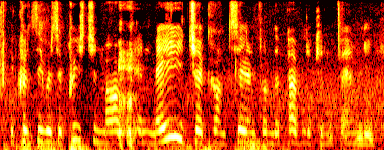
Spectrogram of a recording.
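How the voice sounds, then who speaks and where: At a moderate pace, a woman talks while background noise is noticeable. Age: 90s. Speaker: inquest witness. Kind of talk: testimony.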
